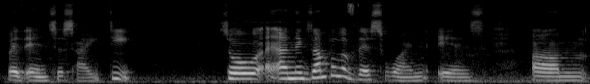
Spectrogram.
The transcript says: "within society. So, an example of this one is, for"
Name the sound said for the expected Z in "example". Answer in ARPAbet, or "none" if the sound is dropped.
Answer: Z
